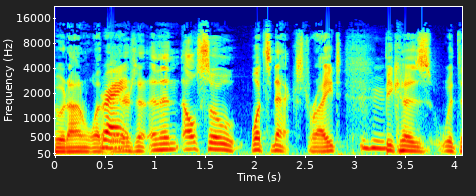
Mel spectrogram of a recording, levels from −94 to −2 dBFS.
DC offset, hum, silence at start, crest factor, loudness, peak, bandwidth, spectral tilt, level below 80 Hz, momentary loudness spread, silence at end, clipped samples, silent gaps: under 0.1%; none; 0 s; 14 dB; -14 LUFS; 0 dBFS; 15 kHz; -4 dB/octave; -44 dBFS; 7 LU; 0 s; under 0.1%; none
